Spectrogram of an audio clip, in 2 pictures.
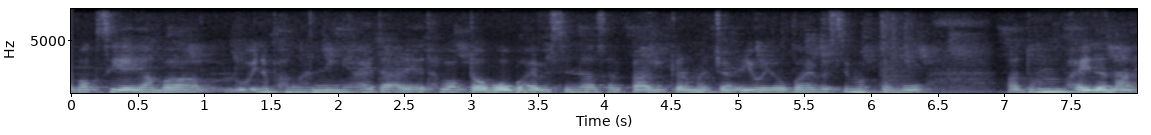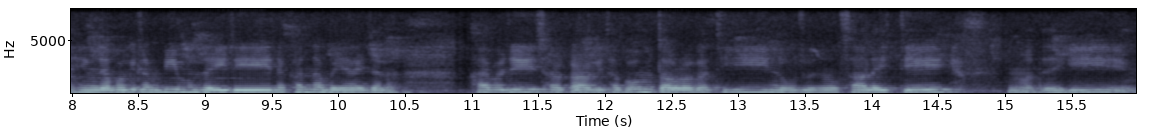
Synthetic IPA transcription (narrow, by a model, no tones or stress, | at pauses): tʰɐbɐksiɐjambɐ | lojnɐpʰɐŋɐnːiŋiɦajtaɾetʰɐbɐk̚tawɦawbɐɦajbɐsinɐsɐɾkaɾɡikɐɾmɐt͡ʃaɾiojhawbɐhajbɐsimɐk̚tɐbu | ɐdumpʰɐjdɐnɐɦiŋnɐbɐɡilɐmbimɐlɐjɾenɐkʰɐtnːɐbɐjajdɐnɐ | hajbɐdisɐɾkaɾɡitʰɐbɐkmɐtawɾɐɡɐtʰinozonowsalɐjte | mɐ̰dɐɡi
